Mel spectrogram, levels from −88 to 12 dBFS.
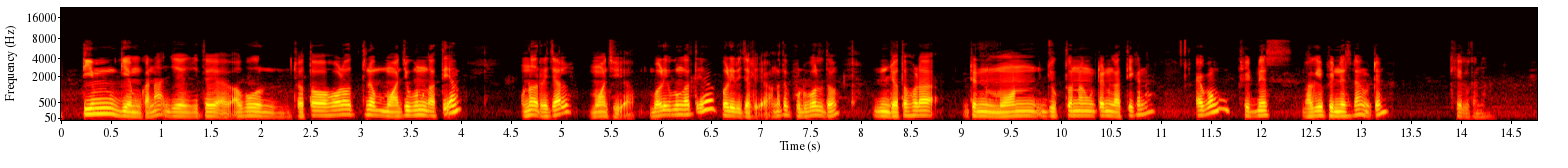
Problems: none marked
